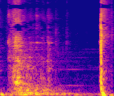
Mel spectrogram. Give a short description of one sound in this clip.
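A shotgun fires a single loud shot outdoors.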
